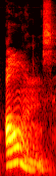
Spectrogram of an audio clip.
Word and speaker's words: owns: The king will ask who owns this land. Onde posse. A gente começa com som de o, sobe para um som de u e fecha no n.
